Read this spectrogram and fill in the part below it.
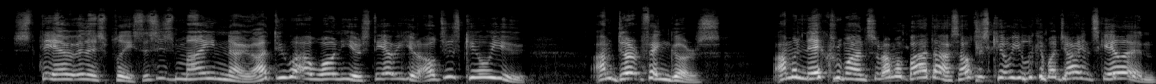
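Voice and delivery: very high, cackling, boastful tone. Game master voicing Dirtfingers, a necromancer warning the players away, cackling. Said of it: "cackles at you".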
